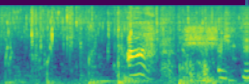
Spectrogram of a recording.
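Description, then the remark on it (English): Cold water is poured from bottles over someone's hair, pouring and splashing steadily for a couple of seconds, while a voice makes brief exclamations over the running liquid. “There are two bottles over there, enough for two. Now it's going to be a little cold. Just pour”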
